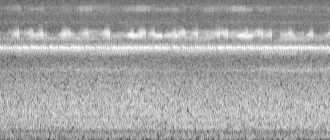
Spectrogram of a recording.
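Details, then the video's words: Night chorus of crickets: a steady high ringing trill runs throughout, with a softer pulsing buzz above it that swells and fades about twice a second. No other sounds are heard. "Soothing Cricket Sounds"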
